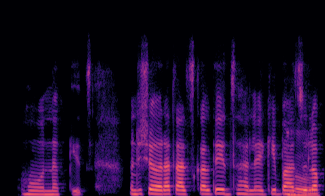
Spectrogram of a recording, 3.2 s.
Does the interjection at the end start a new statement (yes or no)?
no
